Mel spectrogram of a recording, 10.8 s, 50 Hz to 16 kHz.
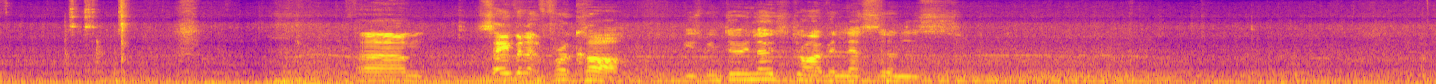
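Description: A 1967 VW Splitscreen van drives along with a steady, close low engine rumble running throughout, while someone talks over it for most of the stretch.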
